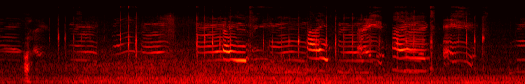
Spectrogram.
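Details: Several outdoor cats meow repeatedly, many overlapping tonal meows rising and falling, some high and thin, others longer and wavering, mixed with broadband rustling and a man calling softly to the cats.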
